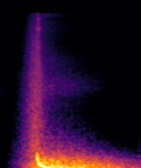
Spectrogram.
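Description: A transition whoosh sound effect. It swells in about half a second in, with a low tone sliding down in pitch, then fades out over the next second and a half.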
